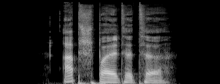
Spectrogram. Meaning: inflection of abspalten: 1. first/third-person singular dependent preterite 2. first/third-person singular dependent subjunctive II
- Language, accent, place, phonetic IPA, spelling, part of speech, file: German, Germany, Berlin, [ˈapˌʃpaltətə], abspaltete, verb, De-abspaltete.ogg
